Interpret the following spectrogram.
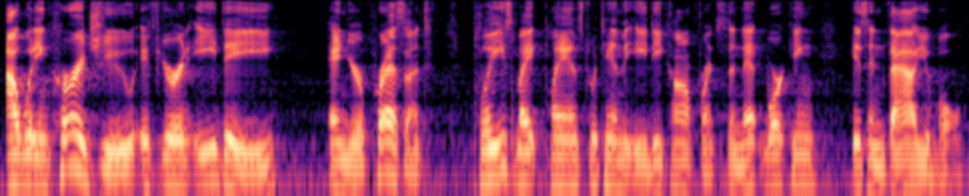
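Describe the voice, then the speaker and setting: A man chairing a committee, delivering a conference report from a podium microphone with relaxed joking asides to the audience. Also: fairly low pitch, unhurried. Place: conference meeting room.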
